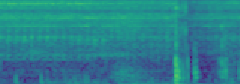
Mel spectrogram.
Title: Wahoo Kickr core ticking noise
